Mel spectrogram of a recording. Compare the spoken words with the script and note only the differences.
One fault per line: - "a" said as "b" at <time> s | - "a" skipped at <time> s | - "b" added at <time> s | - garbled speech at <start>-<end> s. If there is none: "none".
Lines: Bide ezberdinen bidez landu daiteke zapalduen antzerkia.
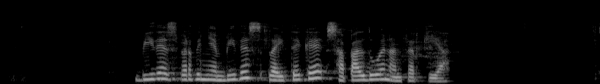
- "landu" skipped at 2.5 s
